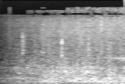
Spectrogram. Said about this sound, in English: it's raining, lightning, the plane's kind of buckling around, it's night, it's dark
